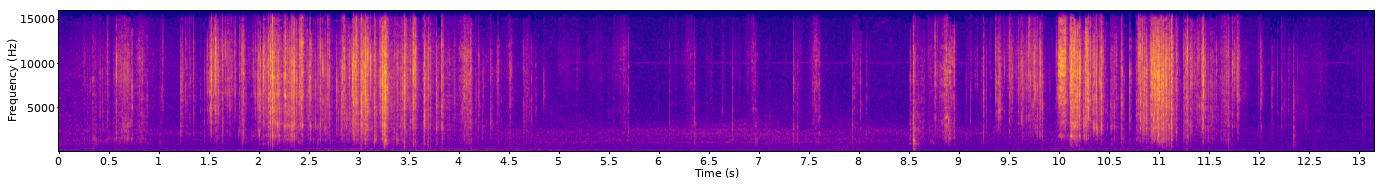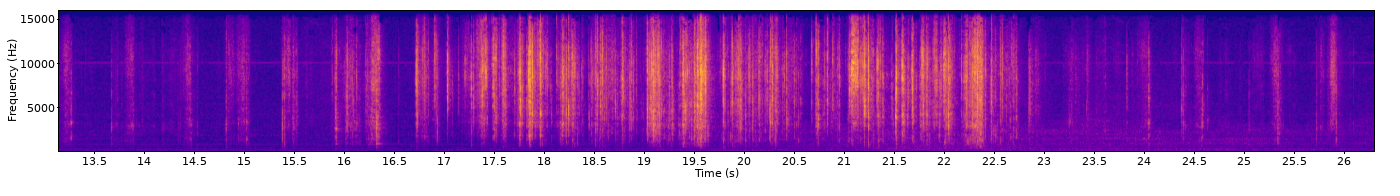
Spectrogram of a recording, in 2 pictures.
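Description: Foil trading-card pack wrapper crinkling and tearing as packs are opened, in several bursts, with cards handled between them.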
